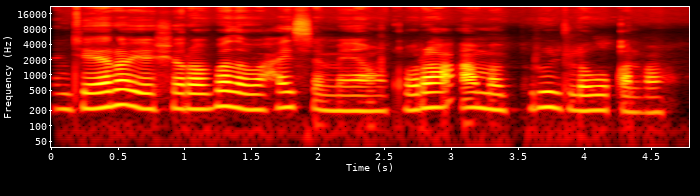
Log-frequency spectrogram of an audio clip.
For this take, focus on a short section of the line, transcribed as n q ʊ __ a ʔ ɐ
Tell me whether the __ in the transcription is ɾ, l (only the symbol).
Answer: ɾ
